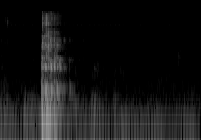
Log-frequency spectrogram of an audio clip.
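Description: A man's single short belch, about half a second in.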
